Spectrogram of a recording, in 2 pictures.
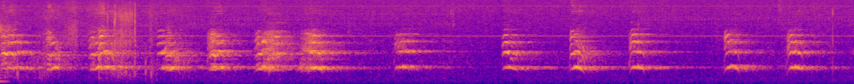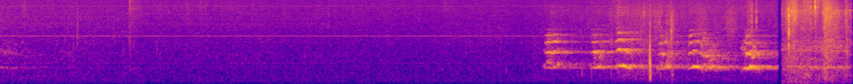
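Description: Rabbit-hunting hounds baying as they run a rabbit's scent trail, in short repeated calls about two a second. The calls stop for several seconds and start again near the end.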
